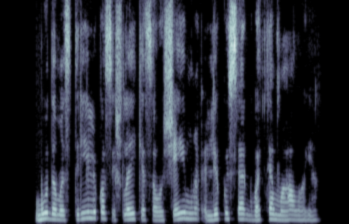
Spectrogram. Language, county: Lithuanian, Klaipėda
